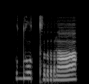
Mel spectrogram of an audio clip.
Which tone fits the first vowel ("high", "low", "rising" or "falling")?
falling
